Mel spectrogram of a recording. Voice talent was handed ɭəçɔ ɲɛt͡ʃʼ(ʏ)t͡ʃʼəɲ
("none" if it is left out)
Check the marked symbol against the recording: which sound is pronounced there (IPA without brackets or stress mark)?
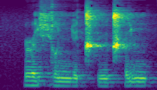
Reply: ʏ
